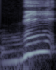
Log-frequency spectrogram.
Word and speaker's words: the: এই যে ই তাহলে আমরা এখানে কি বলবো দি এগ হ্যাঁ দি এগ তারপর আমরা দি অনেস্ট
